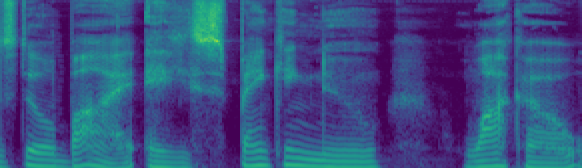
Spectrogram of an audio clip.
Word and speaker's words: Waco: And, you know, is it pronounced Waco? Is it Waco? Well, it's Waco.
